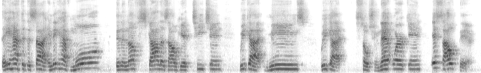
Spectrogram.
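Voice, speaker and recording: High-voiced man in an echoey room. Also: measured pace, sharp tone. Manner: earnest, seeks agreement. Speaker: host. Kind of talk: casual conversational talk. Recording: roomy echo.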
